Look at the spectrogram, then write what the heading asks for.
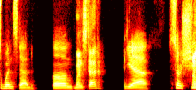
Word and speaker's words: Winstead: oh yeah mario weinsted yes winstead i always thought it was weinstead is that how it's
